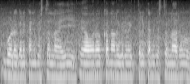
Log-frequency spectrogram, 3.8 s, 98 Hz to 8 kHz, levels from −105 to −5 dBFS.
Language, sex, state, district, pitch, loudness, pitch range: Telugu, male, Andhra Pradesh, Krishna, 150 Hz, -22 LUFS, 145-150 Hz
